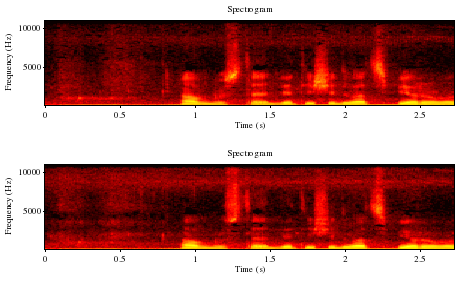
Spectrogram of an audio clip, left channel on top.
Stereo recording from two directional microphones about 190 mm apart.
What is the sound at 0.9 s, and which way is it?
Speech, 15° left (ahead or behind).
